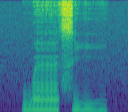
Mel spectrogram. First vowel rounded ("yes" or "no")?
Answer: no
